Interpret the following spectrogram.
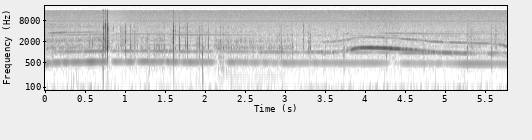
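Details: Australian Shepherd puppy howling: a long, steady mid-pitched tone held throughout, then a brighter second voice swelling upward and sliding slowly down near the end, with a sharp knock early on.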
